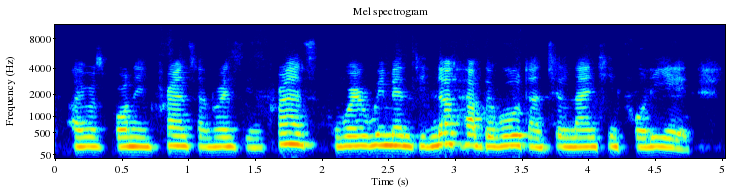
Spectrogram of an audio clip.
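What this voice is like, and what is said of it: French accent. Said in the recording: “You hear it from my accent.”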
